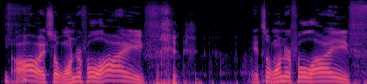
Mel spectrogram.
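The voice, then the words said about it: Imitates another person's voice. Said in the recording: “I'm fucking Jimmy Stewart all of a sudden ... Are you asking me or Jimmy Stewart?”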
